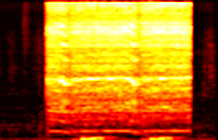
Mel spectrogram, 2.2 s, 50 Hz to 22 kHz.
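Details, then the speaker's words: Honda Civic B16 freshly rebuilt and reinstalled, cranking during compression test: even, fast cranking with no knocks or scraping, engine turns freely; readings about 155–175 across cylinders. "It sounds like it's cranking well. Nothing sounds like it's interfering or not moving smoothly."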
